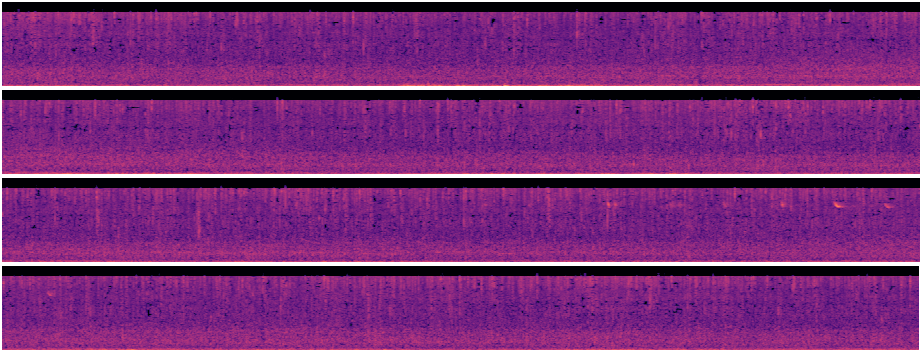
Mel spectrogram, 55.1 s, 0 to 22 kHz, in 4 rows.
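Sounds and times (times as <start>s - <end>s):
heavy rain drops ticking: 0.0s - 55.0s.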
